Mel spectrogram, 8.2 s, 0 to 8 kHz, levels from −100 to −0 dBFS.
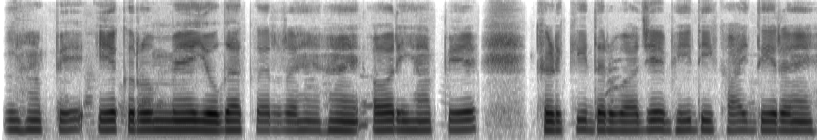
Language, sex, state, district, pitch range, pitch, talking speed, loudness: Hindi, male, Jharkhand, Palamu, 145-150 Hz, 150 Hz, 140 wpm, -17 LUFS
